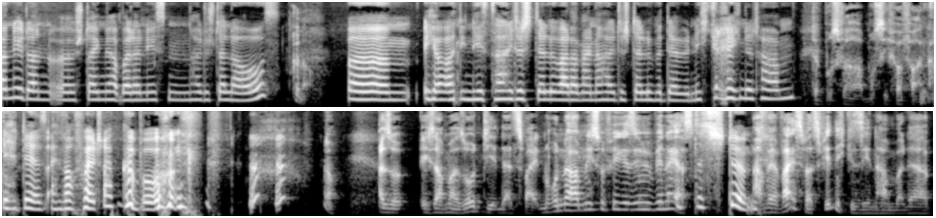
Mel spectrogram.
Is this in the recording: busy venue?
no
